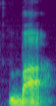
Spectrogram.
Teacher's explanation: دونوں ہونٹوں کے استعمال میں ہمارے ہونٹ کا تھوڑا سا اندرونی حصہ لگ رہا ہے جہاں پر ہمارا یعنی ہونٹ تر رہتا ہے، گیلا رہتا ہے.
